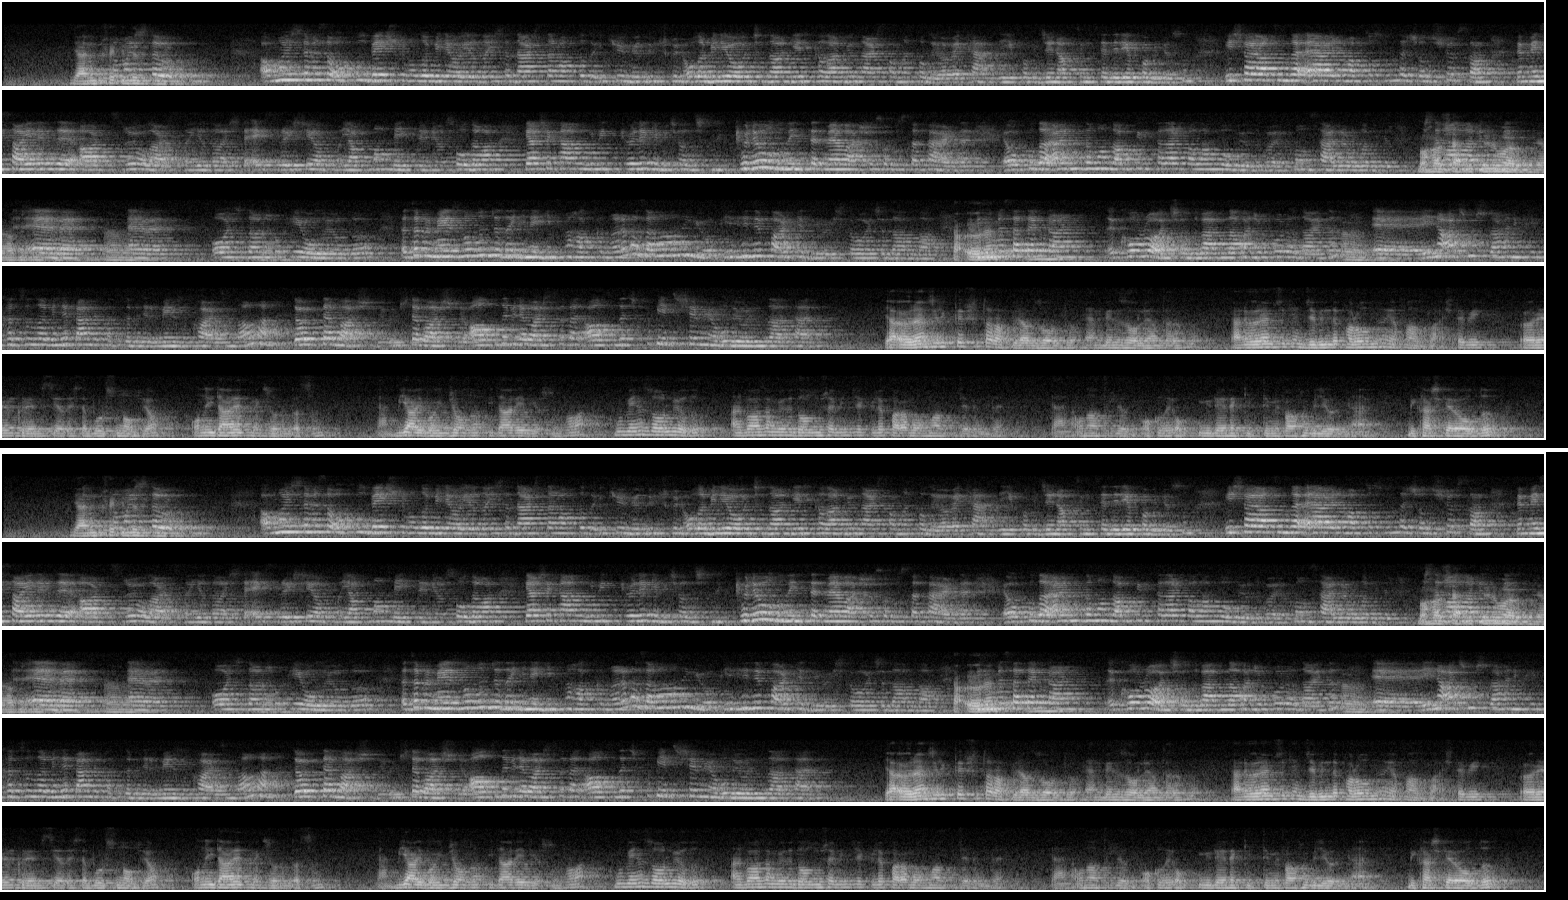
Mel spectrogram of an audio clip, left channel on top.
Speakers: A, in the centre; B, on the right.
A: Yani
B: Evet
A: bu şekilde
B: ama işte
A: düşünmüştüm.
B: Ama işte mesela okul 5 gün olabiliyor ya da işte dersler haftada 2 gün, 3 gün olabiliyor. O açıdan geri kalan günler sana kalıyor ve kendi yapabileceğin aktiviteleri yapabiliyorsun. İş hayatında eğer hafta sonu da çalışıyorsan ve mesaileri de artırıyorlarsa ya da işte ekstra işi yapma, yapman bekleniyorsa o zaman gerçekten bir köle gibi çalıştın. <laughs> Köle olduğunu hissetmeye başlıyorsun bu sefer de. E, okulda aynı zamanda aktiviteler falan da oluyordu böyle konserler olabilir.
A: Bahar
B: İşte
A: şenlikleri
B: bazen bizim
A: vardı
B: gece
A: ya
B: E,
A: bizim
B: Evet,
A: dönemde. Evet.
B: Evet. O açıdan
A: Çok güzeldi.
B: çok iyi oluyordu. Ya tabii mezun olunca da yine gitme hakkın var ama zamanın yok. <laughs> Yine fark ediyor işte o açıdan da.
A: Ya öğren
B: Ya bizim mesela tekrar
A: Hı hı.
B: e, koro açıldı. Ben daha önce korodaydım.
A: Evet.
B: Ee, yine açmışlar hani k- katılabilir. Ben de katılabilirim mezun kartımla ama dörtte başlıyor, üçte başlıyor. Altıda bile başlasa ben altıda çıkıp yetişemiyor oluyorum zaten.
A: Ya öğrencilikte şu taraf biraz zordu. Yani beni zorlayan tarafı. Yani öğrenciyken cebinde para olmuyor ya fazla. İşte bir öğrenim kredisi ya da işte bursun oluyor. Onu idare etmek zorundasın. Yani bir ay boyunca onu idare ediyorsun falan. Bu beni zorluyordu. Hani bazen böyle dolmuşa binecek bile param olmazdı cebimde. Yani onu hatırlıyorum. Okula o- yürüyerek gittiğimi falan <laughs> biliyorum yani. Birkaç kere oldu.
